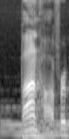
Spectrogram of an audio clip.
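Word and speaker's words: Bonhoeffer: heard of Dietrich bonifer Americans pronounce his name Bon hoofer but he was a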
